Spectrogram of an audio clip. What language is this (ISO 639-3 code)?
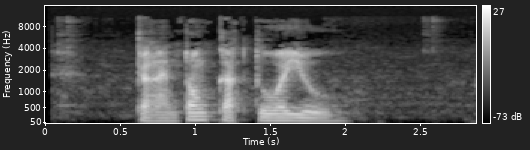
tha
